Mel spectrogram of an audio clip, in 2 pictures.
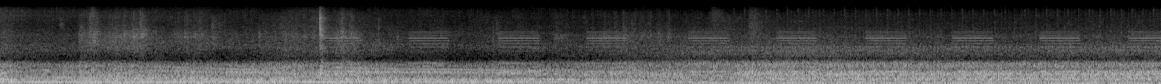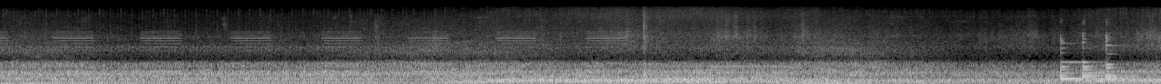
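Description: A bus engine hums steadily and revs up as the bus pulls away.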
